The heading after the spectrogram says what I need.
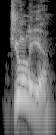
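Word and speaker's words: Giulia: against is is it gulia Sean am I saying Julia is it gulia or Julia Julia Julia it's basically like Julia Hart but it's spelled differently okay so we so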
